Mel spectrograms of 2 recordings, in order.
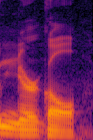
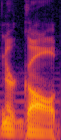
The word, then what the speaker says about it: Nergal: And hence we come to Nurgle worship, or Nergal worship. I'll try to pronounce it Nergal because I don't want it confused with the smelly guy from 40K.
